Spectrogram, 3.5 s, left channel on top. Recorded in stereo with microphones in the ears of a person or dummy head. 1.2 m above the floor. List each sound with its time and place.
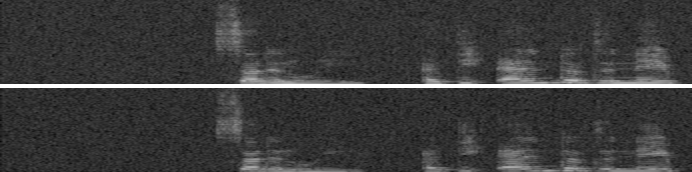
1.1 s a woman speaking: 75° left (ahead or behind), 5 m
